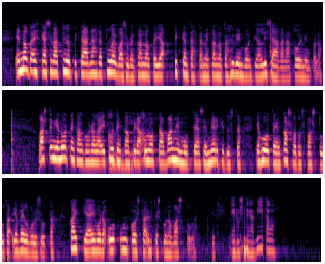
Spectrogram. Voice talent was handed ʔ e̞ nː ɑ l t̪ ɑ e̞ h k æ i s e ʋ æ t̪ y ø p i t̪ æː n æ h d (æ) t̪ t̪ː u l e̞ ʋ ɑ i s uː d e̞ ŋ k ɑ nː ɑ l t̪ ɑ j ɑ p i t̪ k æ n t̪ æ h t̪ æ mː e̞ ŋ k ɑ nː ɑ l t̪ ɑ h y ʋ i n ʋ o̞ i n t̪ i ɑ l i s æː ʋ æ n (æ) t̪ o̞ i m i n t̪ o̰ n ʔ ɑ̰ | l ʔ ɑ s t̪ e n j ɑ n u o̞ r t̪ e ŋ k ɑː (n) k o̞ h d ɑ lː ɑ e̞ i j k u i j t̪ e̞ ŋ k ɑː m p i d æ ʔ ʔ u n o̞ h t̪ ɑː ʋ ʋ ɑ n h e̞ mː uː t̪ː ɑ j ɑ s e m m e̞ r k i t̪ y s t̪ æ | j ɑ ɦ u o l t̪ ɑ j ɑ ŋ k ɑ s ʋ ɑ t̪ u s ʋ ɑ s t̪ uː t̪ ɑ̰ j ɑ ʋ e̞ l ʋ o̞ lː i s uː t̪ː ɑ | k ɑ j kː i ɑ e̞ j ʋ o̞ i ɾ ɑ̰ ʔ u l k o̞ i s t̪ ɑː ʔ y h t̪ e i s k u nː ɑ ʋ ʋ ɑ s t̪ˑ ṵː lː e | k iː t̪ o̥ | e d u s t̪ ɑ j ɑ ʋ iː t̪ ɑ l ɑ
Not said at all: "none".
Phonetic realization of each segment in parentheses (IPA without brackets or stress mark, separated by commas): æ, æ, ŋ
